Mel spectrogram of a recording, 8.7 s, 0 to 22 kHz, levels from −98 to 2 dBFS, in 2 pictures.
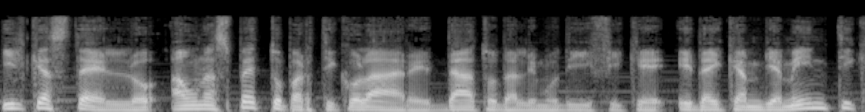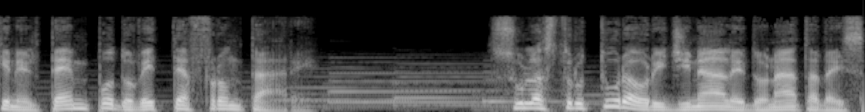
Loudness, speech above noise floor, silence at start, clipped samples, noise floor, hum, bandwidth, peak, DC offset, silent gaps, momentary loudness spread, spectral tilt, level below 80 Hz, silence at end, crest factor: -20 LUFS; 20 dB; 0 s; under 0.1%; -40 dBFS; none; 12 kHz; -4 dBFS; under 0.1%; none; 14 LU; -6.5 dB/octave; -42 dBFS; 0 s; 16 dB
